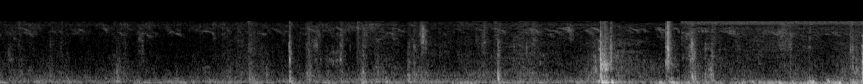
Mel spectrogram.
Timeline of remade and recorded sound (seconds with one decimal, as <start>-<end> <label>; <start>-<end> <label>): 0.0-8.6 recorded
